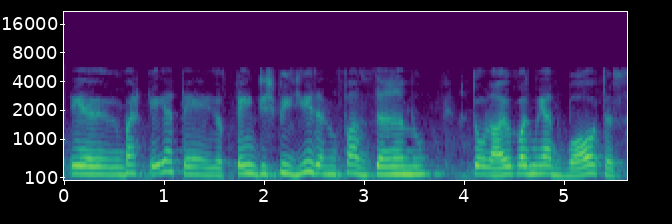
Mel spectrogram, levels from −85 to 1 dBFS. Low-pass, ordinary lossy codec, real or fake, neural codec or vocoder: 5.4 kHz; none; fake; codec, 16 kHz, 2 kbps, FreqCodec, larger model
